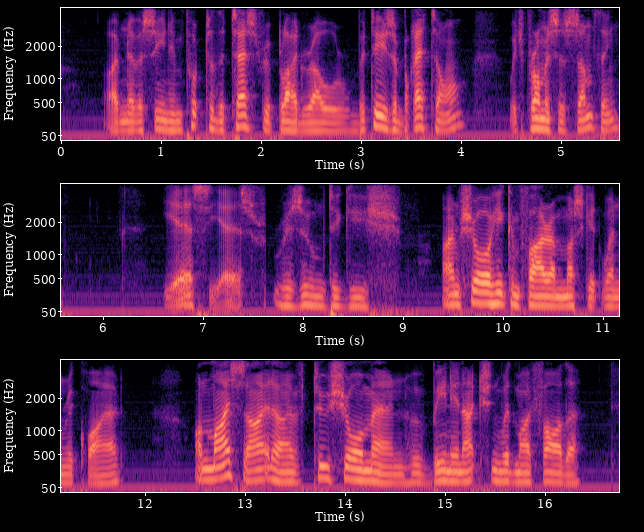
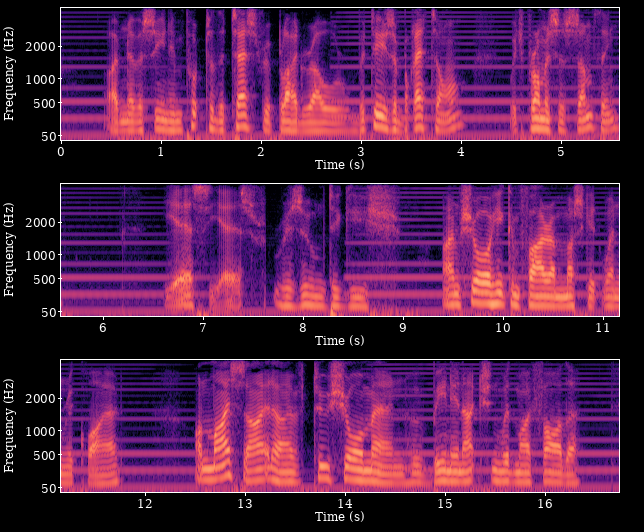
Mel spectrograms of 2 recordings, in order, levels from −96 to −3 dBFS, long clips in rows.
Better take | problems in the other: first | background sound (Wind instrument, woodwind instrument); 20 dB below the speech

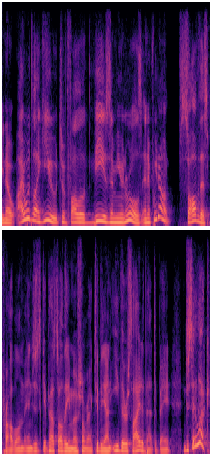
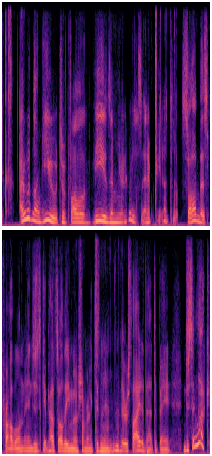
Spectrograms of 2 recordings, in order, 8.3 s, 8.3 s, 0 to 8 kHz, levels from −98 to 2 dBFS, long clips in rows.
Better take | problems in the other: first | noise reduction (neural diffusion model UNIVERSE++)

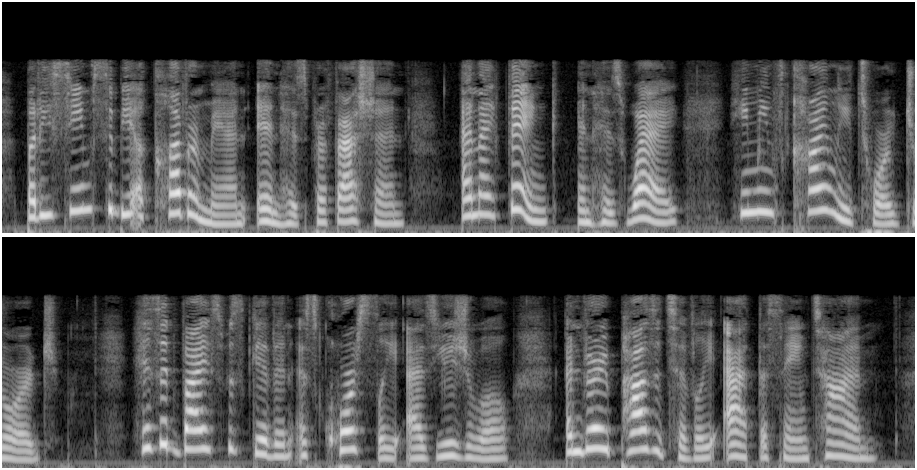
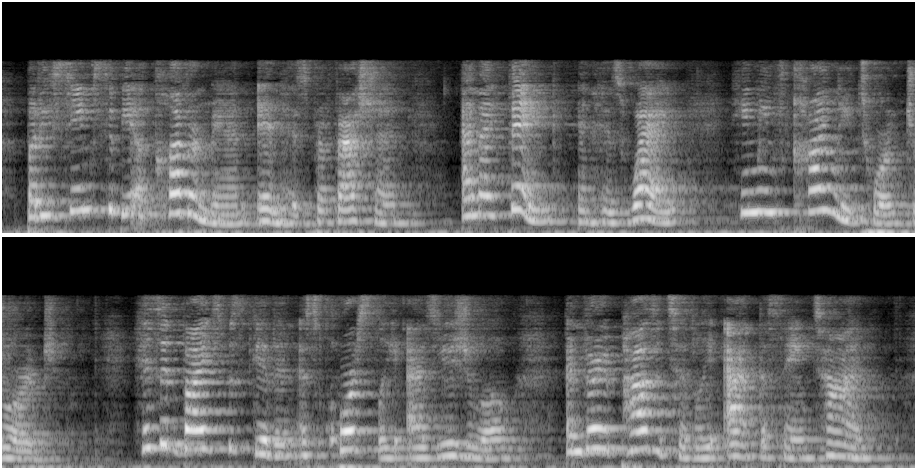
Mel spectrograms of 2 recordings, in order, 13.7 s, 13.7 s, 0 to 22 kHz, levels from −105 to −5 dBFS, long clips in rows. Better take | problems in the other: first | room echo; dies away in 0.9 s

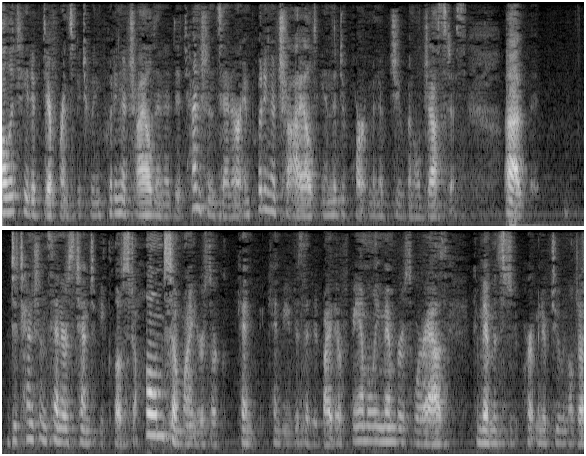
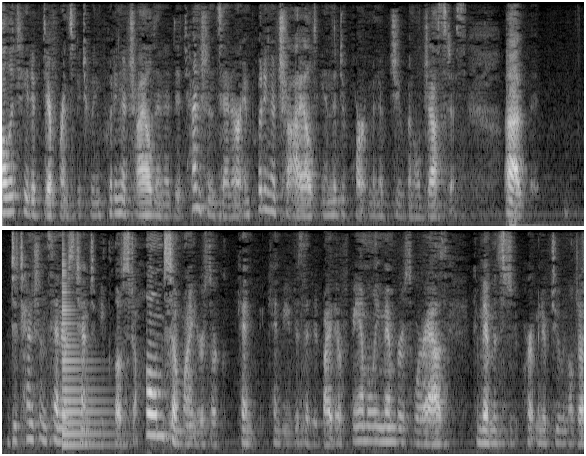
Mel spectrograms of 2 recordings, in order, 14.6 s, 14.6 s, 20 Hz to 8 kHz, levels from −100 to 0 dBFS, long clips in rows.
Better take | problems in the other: first | background sound (Guitar); 2 dB below the speech

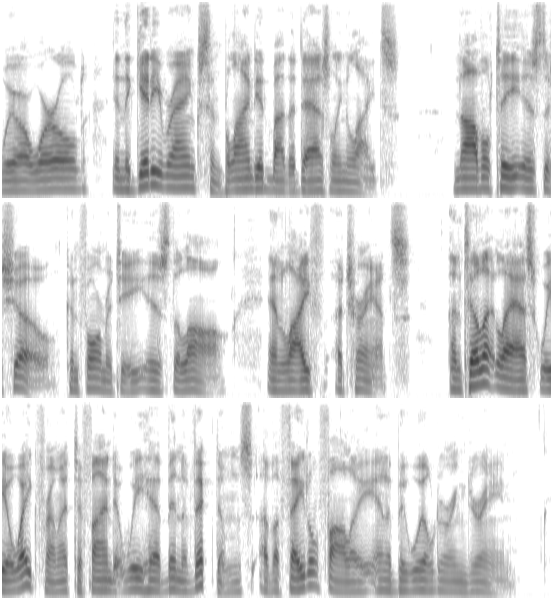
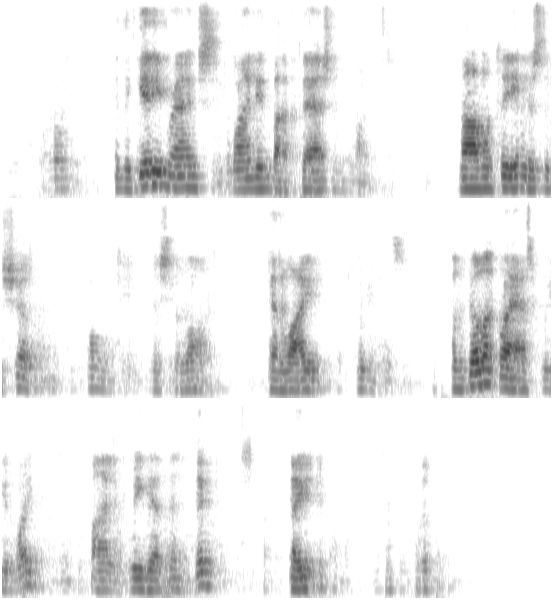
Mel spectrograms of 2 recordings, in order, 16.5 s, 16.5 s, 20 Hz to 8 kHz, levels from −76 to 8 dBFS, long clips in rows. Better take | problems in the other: first | noise reduction (neural mask model DeepFilterNet 3)

